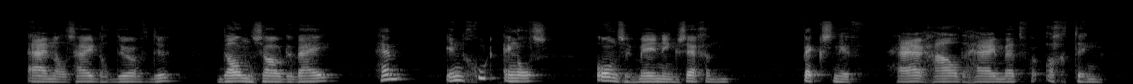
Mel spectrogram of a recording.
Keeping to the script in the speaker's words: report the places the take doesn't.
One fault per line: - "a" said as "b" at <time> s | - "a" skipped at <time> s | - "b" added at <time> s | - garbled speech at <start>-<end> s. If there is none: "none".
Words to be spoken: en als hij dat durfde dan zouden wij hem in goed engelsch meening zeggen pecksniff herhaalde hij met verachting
- "onze" added at 5.9 s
